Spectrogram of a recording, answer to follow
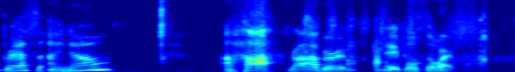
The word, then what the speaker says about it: Mapplethorpe: Robert, I pronounce it Mapplethorpe. Some people say Mapplethorpe.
